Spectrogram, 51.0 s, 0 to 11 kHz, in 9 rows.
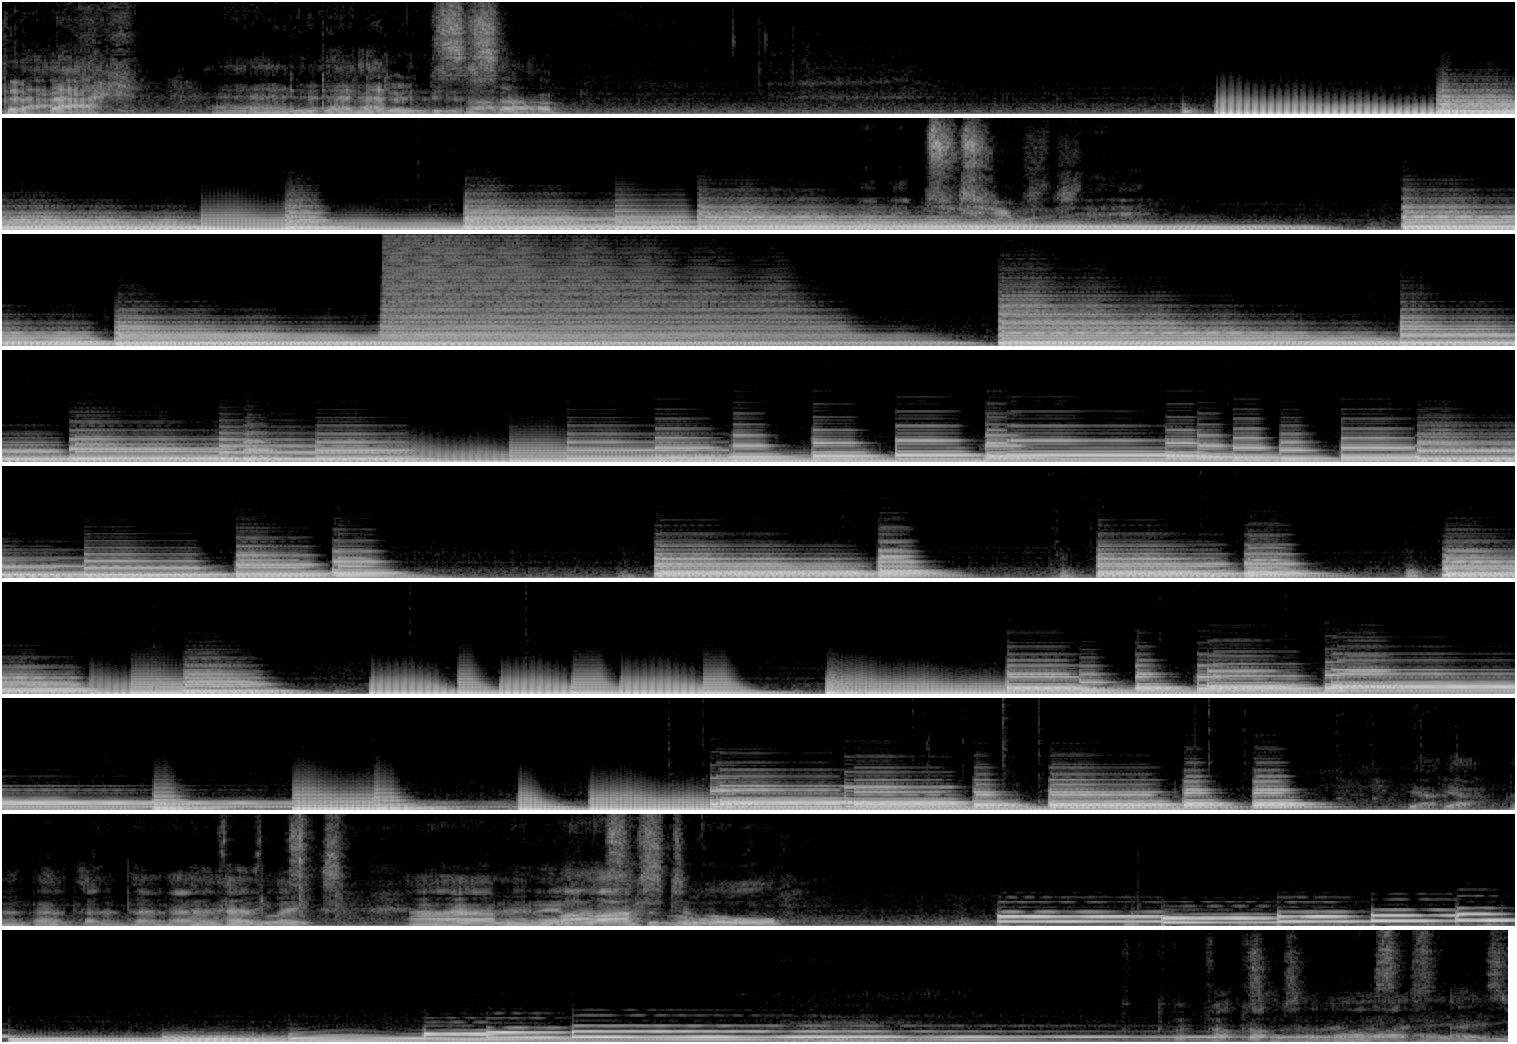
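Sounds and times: synthesizer chords: 4.5s - 24.4s, 25.2s - 39.0s, 44.1s - 49.6s
low synth bass: 4.6s - 8.6s, 12.8s - 15.9s, 18.4s - 24.3s, 28.7s - 38.5s, 45.4s - 48.1s.

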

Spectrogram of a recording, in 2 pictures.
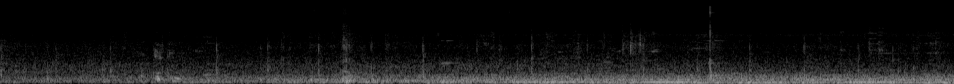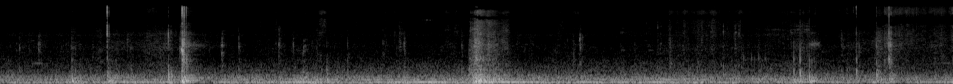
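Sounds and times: low hum: 2.9s - 19.0s.

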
